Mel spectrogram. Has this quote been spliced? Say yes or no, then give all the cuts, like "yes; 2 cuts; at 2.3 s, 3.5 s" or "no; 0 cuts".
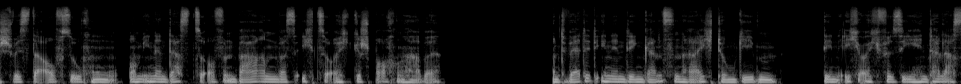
no; 0 cuts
